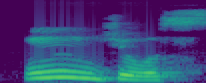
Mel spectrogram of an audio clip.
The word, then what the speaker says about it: índios: gente fala índio rapidinho índios rapidinho o que vai predominar ali é o in tá índio índio índio índio índio índio é o ic vai predominar e ele está acentuado aqui ele tem três sílabas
